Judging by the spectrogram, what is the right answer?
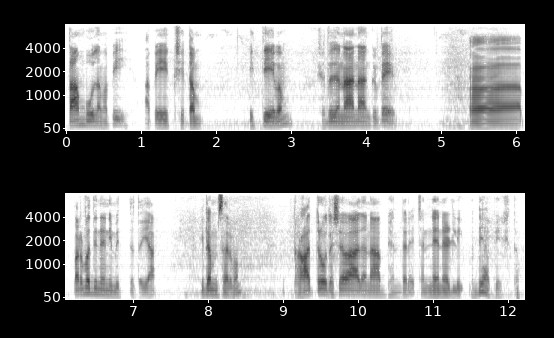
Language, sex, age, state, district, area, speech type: Sanskrit, male, 18-30, Karnataka, Chitradurga, urban, spontaneous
